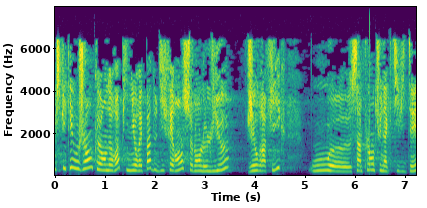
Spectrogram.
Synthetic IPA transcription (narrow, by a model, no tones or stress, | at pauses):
ɛksplikʲeoʒɑ̃kəɑ̃nøʁɔpilnijɔʁɛpad̪əd̪ifeʁɑ̃sːəlɔ̃ləljø | ʒeɔɡʁafik | uøsɛ̃plɑ̃t̪ynakt̪ivit̪e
